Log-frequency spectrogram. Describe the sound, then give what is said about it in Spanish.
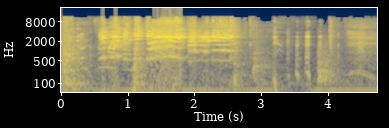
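A loud, piercing scream with a harsh, strained edge rises and sustains for about two seconds, followed by a few sharp clattering hits and fainter scattered sounds. “ya nos fastidiábamos y ahora sí que, perdón, pero es que ese grito desgarrador era la neta del planeta.”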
